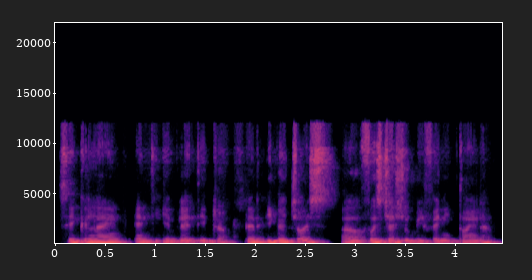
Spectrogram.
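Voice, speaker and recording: A man's voice: medium pitch, little pitch movement, fairly quick, dark tone. A man with a Malaysian accent presents and quizzes an audience informally, casually switching between English and Malay with local slang particles. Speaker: presenter giving a medical talk. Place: meeting room. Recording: echoey room, picked up from a distance.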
